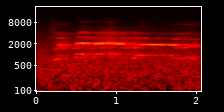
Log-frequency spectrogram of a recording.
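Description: A rooster crowing once: a single long call of about a second and a half.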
